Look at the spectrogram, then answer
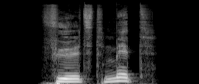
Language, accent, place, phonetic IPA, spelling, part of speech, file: German, Germany, Berlin, [ˌfyːlst ˈmɪt], fühlst mit, verb, De-fühlst mit.ogg
- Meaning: second-person singular present of mitfühlen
